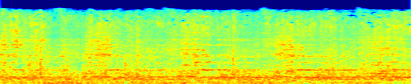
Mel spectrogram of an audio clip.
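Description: CSX freight train rolling past, a steady loud rumble of wheels and railcars on the track.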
